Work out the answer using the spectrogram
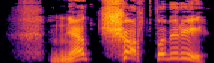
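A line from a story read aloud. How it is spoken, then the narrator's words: Shouting. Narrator (Russian): закричал Фриц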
